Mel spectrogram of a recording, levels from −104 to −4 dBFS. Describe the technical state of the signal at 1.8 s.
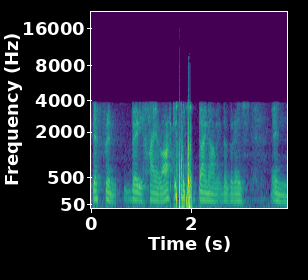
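GSM bit errors are active at 1.8 s, within a burst running from 1.64 to 2.05 s. Corrupted bits are reaching the decoder, so the spectral filter, pitch and gain values it rebuilds are wrong for frame after frame. The speech breaks into squawks, pops and gargling, with sudden jumps in level.

Underneath, the GSM full-rate codec, consistent with 13 kbps, is present here as it is throughout the clip. It rebuilds the voice from a vocal-tract model driven by sparse regular pulses and cuts everything above 4 kHz, leaving a plainly audible buzzy, gravelly roughness.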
